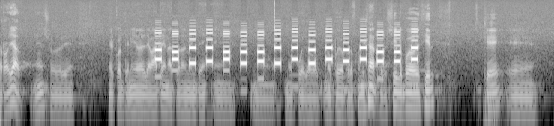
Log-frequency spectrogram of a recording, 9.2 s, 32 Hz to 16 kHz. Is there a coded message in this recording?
Yes: DTMF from 2.6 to 7.0 s, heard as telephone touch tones, dialled by machine, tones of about 110 ms. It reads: 8736714392959449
